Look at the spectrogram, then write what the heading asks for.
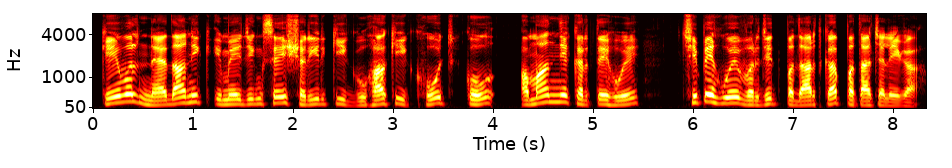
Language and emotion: Hindi, neutral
